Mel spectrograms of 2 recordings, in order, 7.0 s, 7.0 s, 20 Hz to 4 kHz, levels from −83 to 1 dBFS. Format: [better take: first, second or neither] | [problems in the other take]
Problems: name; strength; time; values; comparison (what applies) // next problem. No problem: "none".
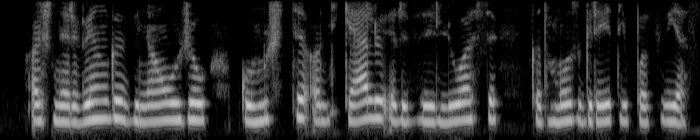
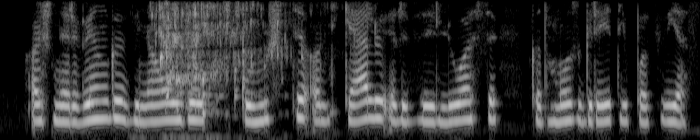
first | background sound (Liquid); 8 dB below the speech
